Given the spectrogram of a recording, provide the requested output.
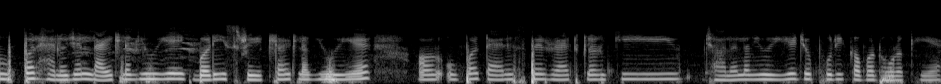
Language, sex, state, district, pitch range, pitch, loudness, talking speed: Hindi, female, Odisha, Sambalpur, 215-245 Hz, 230 Hz, -22 LUFS, 190 wpm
